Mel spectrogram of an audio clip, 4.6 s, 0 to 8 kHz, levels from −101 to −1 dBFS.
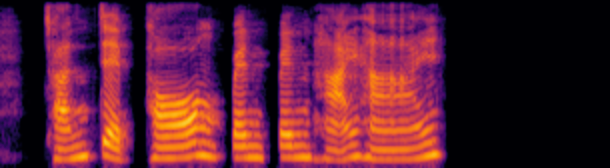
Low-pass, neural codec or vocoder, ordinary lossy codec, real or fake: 7.2 kHz; none; none; real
